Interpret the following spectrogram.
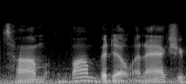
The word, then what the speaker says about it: Tom Bombadil: the northeast of here kind of sounds like Tom Bombadil and I actually pronounced it right this time because I was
